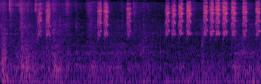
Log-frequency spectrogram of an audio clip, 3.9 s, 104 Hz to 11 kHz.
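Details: Baby birds begging while being fed, recorded 21 June 2023: short, harsh rasping bursts come in irregular clusters, growing into a faster run of hissy calls near the end over a low background rumble.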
